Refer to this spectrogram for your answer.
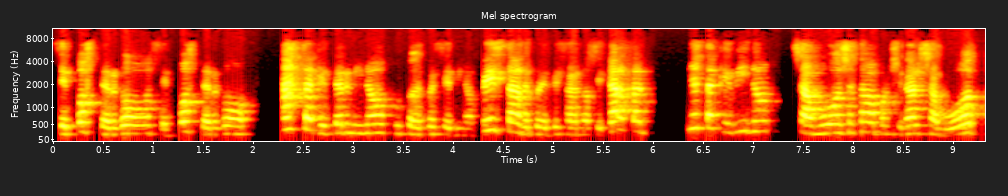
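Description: An older woman, telling a personal story to a women's group and acting out the dialogue in a lively way. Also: moderate pace, roomy sound, dull audio. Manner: animated, acts out quoted dialogue with rising pitch. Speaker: community speaker.

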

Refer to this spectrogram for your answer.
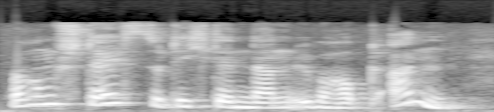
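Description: A woman's voice: medium pitch, very animated, moderate pace, mellow, highs cut off, lightly acted. A woman reading aloud as a friendly woman selling milk at a school break. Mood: amused. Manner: amused and kindly.

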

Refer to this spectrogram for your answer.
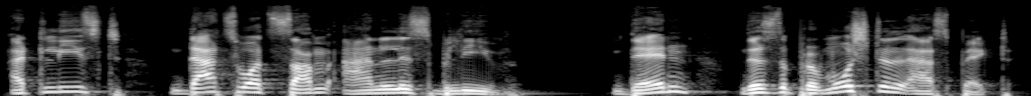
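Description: Brisk man hosting a news podcast. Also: on the high side, animated. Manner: brisk, conversational, lightly playful. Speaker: podcast host. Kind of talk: scripted news explainer.

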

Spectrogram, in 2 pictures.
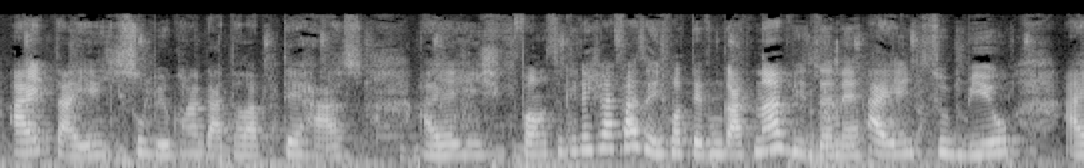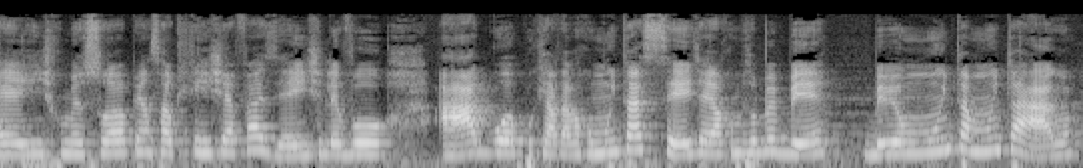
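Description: A woman with a Brazilian Portuguese accent casually telling a story to her viewers, animated and jokey, acting out the voices of the people she quotes. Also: a little high, fast talker, faint music behind. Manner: animated, acts out quoted voices, jokes through sad moments.

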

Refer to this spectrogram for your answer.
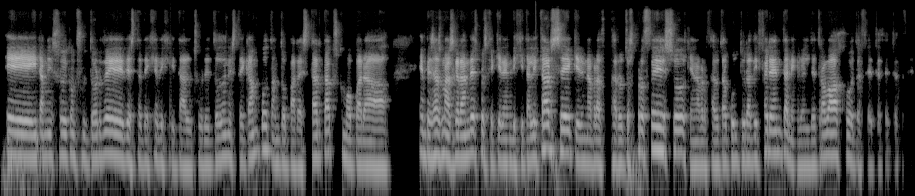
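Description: A man from Barcelona, a guest consultant, chatting in a lively, rambling way in an interview. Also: fairly high pitch, a little fast. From Barcelona, Spain. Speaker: guest, digital strategy consultant. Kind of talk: casual interview chat.

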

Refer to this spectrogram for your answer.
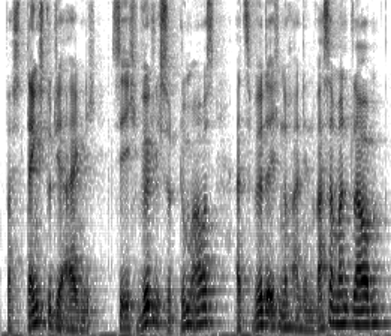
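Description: A man's voice: sits low, animated, normal speed. Man doing a grumpy scornful tall man. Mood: angry. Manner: gruff and scolding. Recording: echoey room.

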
